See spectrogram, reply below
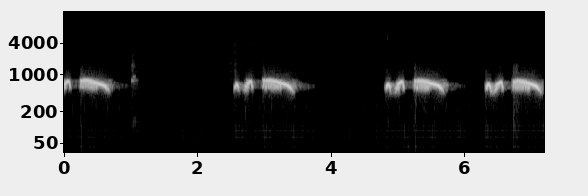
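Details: Lure call of a spotted dove, a forceful cooing to provoke other doves. Four mellow phrases, each a short wavering double coo leading into a longer coo that drops in pitch, with irregular gaps.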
